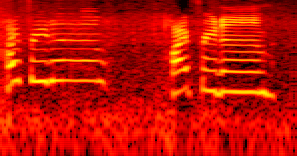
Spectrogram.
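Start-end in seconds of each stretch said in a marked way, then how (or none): 0.1-0.9 squeaky high sing-song hello; pet talk. Real, not acted. To the pet parrot, squeaky high pet-talk greeting. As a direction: greet the bird in a tiny high voice.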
